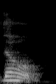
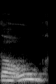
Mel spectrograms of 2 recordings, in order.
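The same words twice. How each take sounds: First: The word ends on the vowel, no extra sound. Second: The silent final letters are sounded after the vowel. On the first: The speaker calls it right. "You say though" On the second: The speaker calls it wrong. "not though"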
